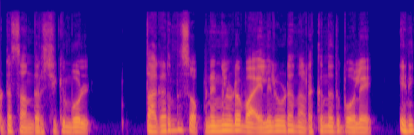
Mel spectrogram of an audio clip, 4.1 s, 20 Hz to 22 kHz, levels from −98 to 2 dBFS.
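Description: A short speech recording with nothing technically wrong to point to anywhere in it.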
